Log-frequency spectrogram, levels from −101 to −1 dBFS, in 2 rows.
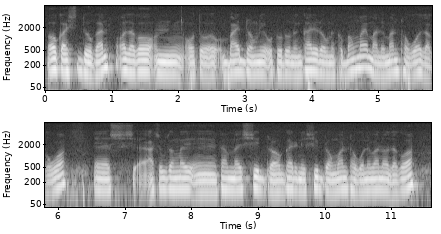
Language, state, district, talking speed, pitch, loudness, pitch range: Kokborok, Tripura, Dhalai, 175 wpm, 120 Hz, -17 LUFS, 115-130 Hz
